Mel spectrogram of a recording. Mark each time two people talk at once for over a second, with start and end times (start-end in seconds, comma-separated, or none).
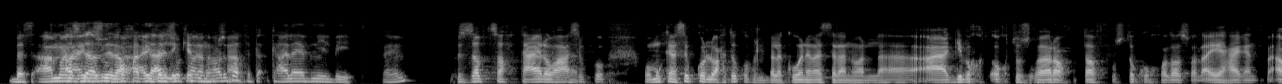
0.7-2.5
